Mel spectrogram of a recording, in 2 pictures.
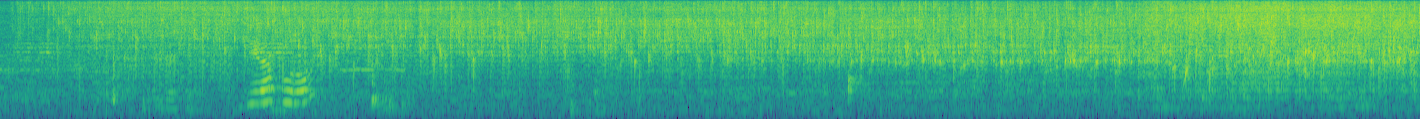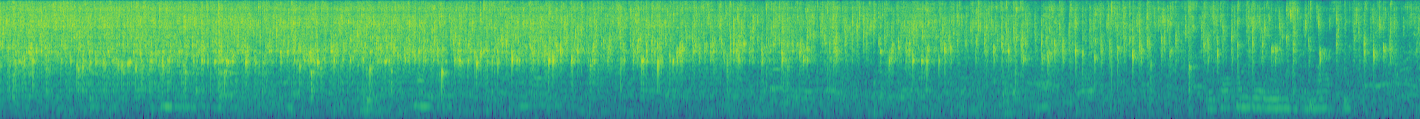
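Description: Hot oil sizzling in a wok with a bay leaf frying in it: a steady hiss that builds over the first dozen seconds, with a metal spatula now and then scraping the pan.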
